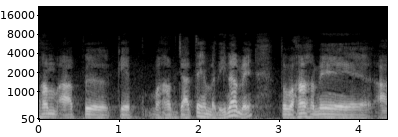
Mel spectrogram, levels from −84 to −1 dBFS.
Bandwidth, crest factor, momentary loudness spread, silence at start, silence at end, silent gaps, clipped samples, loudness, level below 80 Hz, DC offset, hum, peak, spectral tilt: 8.4 kHz; 18 dB; 8 LU; 0 s; 0 s; none; under 0.1%; -26 LUFS; -48 dBFS; under 0.1%; none; -6 dBFS; -8 dB/octave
